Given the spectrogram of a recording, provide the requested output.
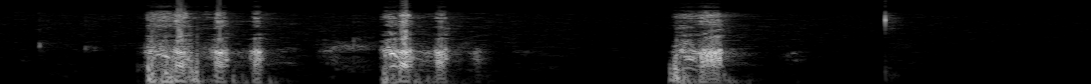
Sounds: Laughter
